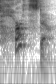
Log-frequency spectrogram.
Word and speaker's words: Hearthstone: but hearth because it I'm almost positive it's not pronounced like Earth you know what I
